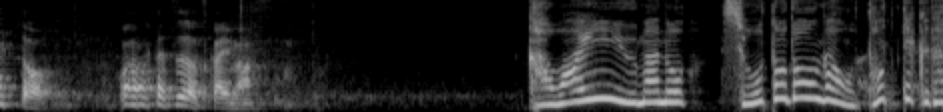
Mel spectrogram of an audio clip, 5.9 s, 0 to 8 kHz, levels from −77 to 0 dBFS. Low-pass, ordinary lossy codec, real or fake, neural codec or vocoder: none; none; fake; codec, 16 kHz, 16 kbps, FunCodec, trained on LibriTTS, 50 frames a second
